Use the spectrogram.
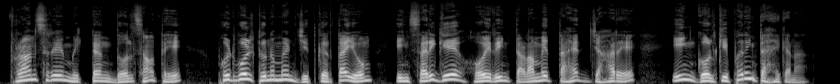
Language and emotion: Santali, happy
